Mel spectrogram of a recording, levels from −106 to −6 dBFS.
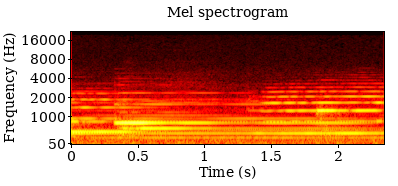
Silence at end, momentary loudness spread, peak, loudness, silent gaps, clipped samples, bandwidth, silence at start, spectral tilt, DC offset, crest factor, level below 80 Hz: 0 s; 12 LU; -16 dBFS; -30 LUFS; none; under 0.1%; 4.9 kHz; 0 s; -7.5 dB/octave; under 0.1%; 14 dB; -54 dBFS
